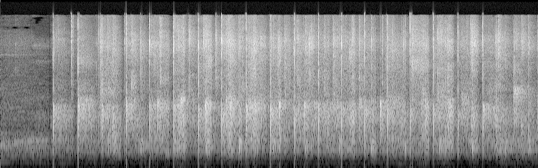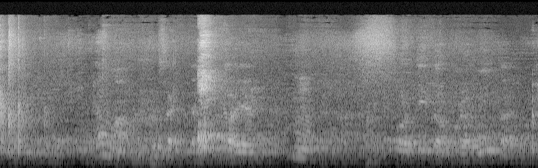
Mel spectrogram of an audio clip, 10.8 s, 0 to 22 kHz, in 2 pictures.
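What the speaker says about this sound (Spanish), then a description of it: "el aplauso que es más fuerte" An audience bursts into loud, dense applause at a book presentation of Entropía at the FIL 2024 book fair. The clapping lasts about five seconds, then fades into someone speaking.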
